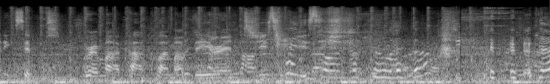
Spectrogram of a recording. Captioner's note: laughs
